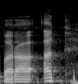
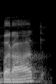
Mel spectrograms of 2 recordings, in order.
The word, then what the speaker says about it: برأت: صادق تک رہتی ہے۔ اس لفظ کا اصل تلفظ شب برأت ہے۔ عام طور پر جو مشہور ہے شب برات، یہ غلط ہے۔ برات کا معنی ہوتا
